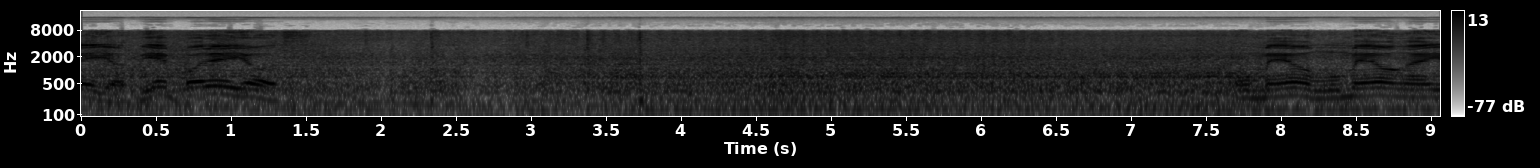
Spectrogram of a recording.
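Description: Heavy truck engines rumble steadily nearby.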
